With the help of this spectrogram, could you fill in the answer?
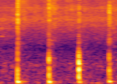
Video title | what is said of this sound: How to make damper | hear that sound? That hollow sound? That's telling you that it's baked.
